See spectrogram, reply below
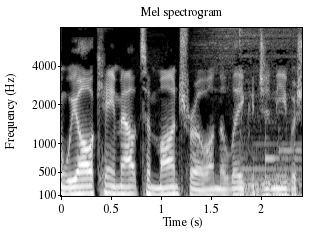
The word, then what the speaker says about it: Montreux: Yeah, you were saying it right. It is Montreux.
